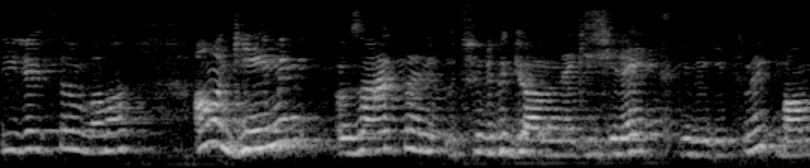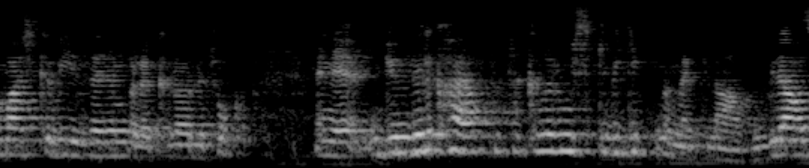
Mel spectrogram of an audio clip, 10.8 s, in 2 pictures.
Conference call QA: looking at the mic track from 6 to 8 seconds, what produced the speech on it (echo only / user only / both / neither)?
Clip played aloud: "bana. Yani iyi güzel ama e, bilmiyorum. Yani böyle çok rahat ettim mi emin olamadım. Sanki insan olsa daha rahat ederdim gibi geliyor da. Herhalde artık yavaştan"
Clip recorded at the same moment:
user only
